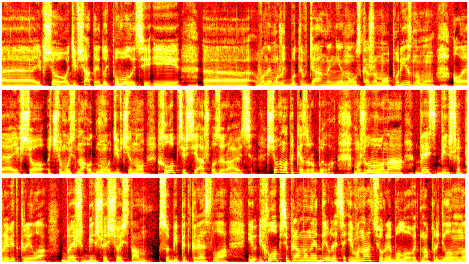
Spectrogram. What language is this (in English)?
Ukrainian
